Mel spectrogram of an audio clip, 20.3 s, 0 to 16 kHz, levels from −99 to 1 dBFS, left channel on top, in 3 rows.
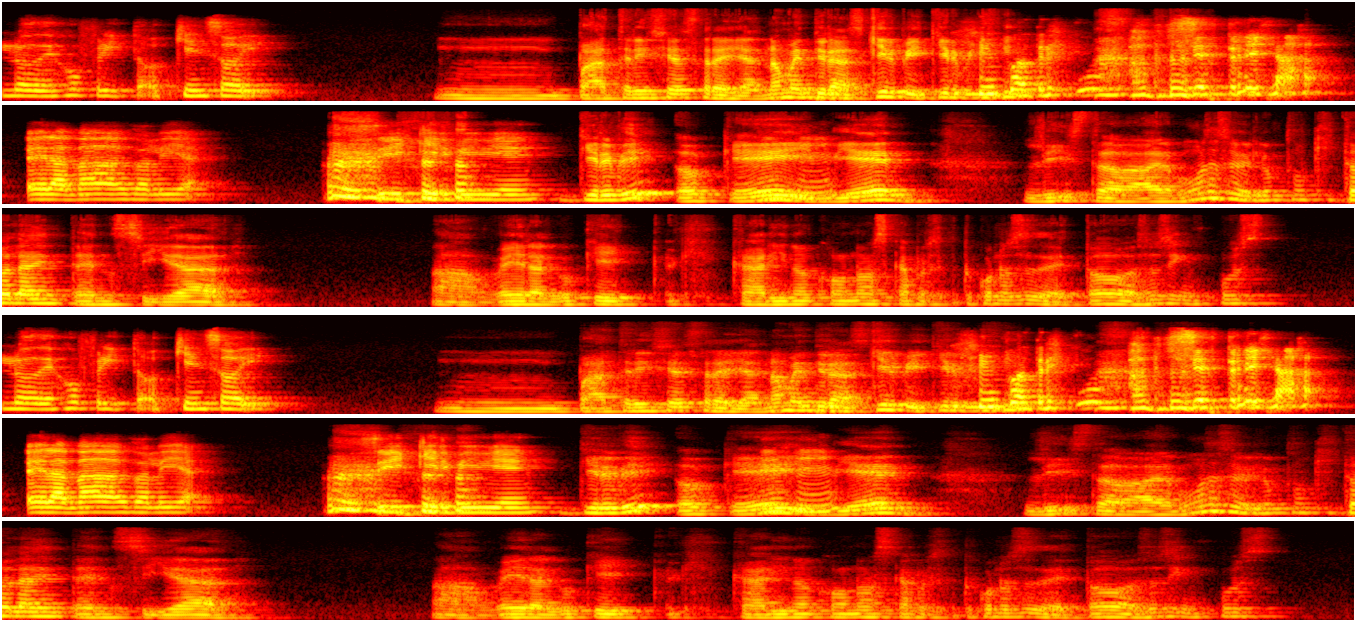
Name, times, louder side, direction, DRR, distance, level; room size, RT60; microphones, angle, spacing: voice 1, 0.0-1.3 4.9-6.6 6.9-7.7 8.6-9.4 10.6-11.0, right 2 dB, 25° right, 9 dB, 0.5 m, -22 dB
voice 2, 2.2-5.0 5.5-6.0 8.4-9.1 9.7-11.3 11.9-14.7 15.7-16.6 17.2-19.9, left 2 dB, 65° left, 6 dB, 0.9 m, -25 dB
5.5 x 4.9 x 4.6 m, 0.42 s
head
